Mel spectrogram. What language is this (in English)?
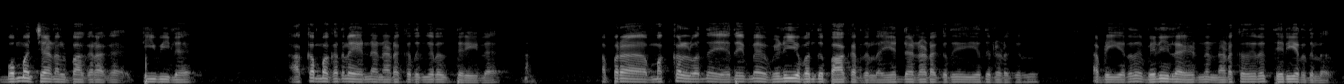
Tamil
